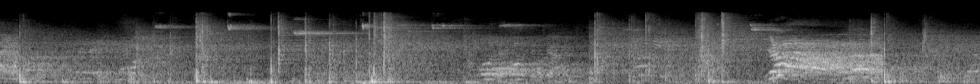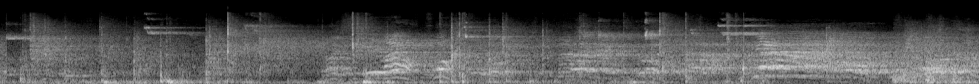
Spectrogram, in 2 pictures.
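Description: Ball hockey on a hardwood gym floor: sticks clacking against the floor and ball, with many sharp knocks throughout. There are short high squeaks, players shouting and calling out a few times, and the whole echoes in the large hall.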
